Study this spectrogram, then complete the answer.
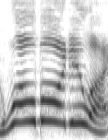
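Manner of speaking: high loud eager whoa; hammed-up eager yes; overeager exclamation. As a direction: jump at the question.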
